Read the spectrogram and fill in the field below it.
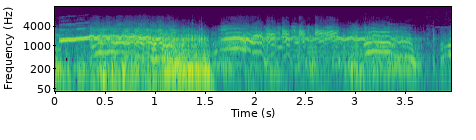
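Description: A horse whinnies loudly and repeatedly at close range, in a comedy film scene, with shrill rising and falling neighs filling the whole moment.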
